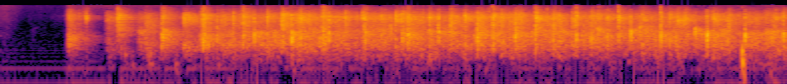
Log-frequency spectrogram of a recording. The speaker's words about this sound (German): Also der Applaus war jetzt nicht für das Ende der Geschichte, aber also.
